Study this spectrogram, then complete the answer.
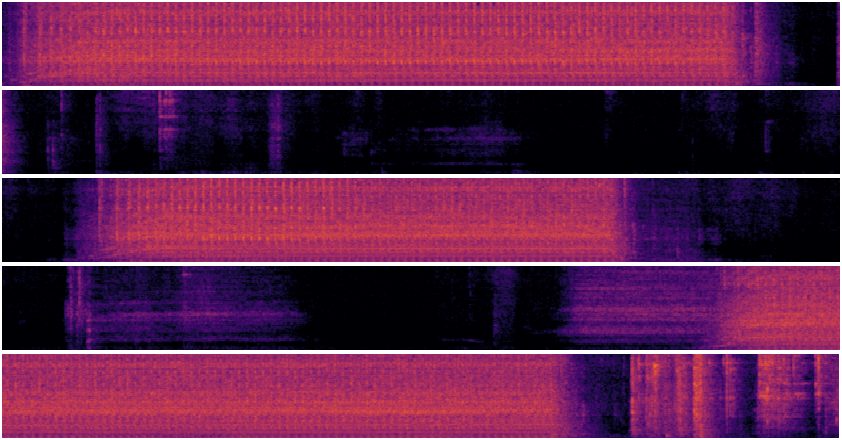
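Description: A sewing machine stitches the final seam of a carnival-themed quilt in three loud, steady bursts of about four seconds each, with quiet handling noises between the runs.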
